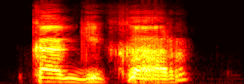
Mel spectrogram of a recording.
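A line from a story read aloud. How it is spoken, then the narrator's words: Hoarse, calmer bird croak. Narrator (Russian): хрипло каркнул птица, но крик ее был уже спокойнее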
